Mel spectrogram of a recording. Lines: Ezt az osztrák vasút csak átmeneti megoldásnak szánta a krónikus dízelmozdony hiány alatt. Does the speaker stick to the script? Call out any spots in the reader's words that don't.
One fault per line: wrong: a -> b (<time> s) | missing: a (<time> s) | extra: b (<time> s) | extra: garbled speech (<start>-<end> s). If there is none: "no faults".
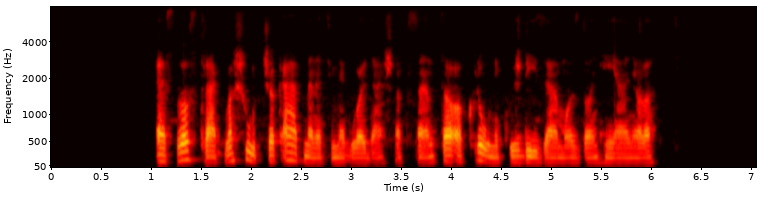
missing: az (1.3 s)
